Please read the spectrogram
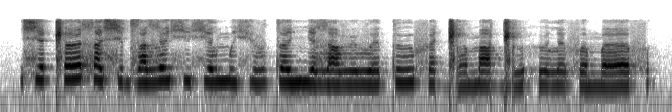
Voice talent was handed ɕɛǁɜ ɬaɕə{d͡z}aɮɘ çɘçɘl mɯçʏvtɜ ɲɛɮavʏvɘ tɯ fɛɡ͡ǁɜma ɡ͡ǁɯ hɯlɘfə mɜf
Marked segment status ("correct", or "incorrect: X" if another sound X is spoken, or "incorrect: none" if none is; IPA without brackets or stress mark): correct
